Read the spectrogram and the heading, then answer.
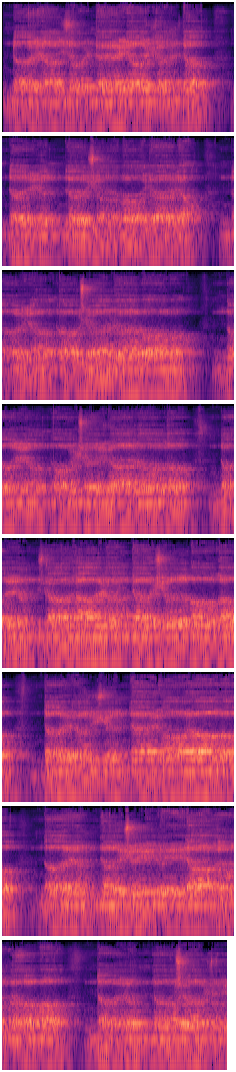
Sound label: Tibet chant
